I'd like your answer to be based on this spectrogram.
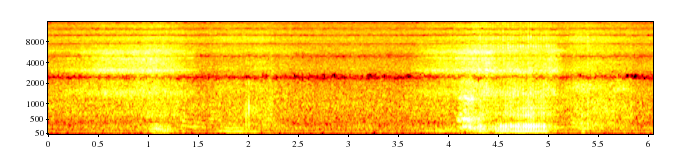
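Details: Sleeping dog named Roxy snoring with low, rough, rattling breaths against quiet room noise.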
